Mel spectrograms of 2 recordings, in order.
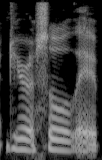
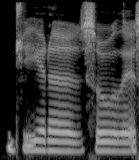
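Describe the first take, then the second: First: Said in the usual way. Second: "girasole" slowly, with an attempt at Southern Italian sounds; Southern Italian pronunciation. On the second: Shown as a demonstration. Reader tries the dialect word for the listeners, Southern Italian pronunciation of "girasole". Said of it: "something like that in Southern Italian dialect".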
